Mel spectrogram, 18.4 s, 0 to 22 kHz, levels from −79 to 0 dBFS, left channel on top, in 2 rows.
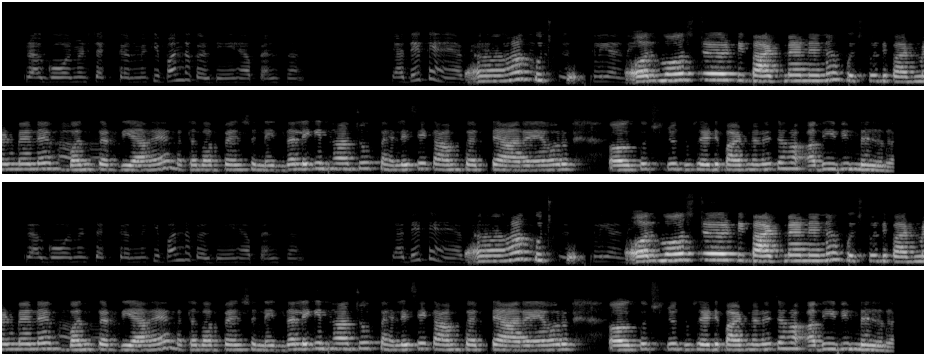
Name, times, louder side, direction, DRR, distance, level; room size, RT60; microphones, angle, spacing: voice 1, 0.2-3.0 3.9-6.5 9.7-10.3, left 4 dB, 70° left, 3.9 m, -50 dB
voice 2, 4.6-5.8 6.2-18.1, right 2 dB, 10° right, 0.5 m, -27 dB
head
